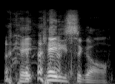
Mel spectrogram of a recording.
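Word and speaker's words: Katey Sagal: Katie Seagal. Okay. That's the way she pronounces her name.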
